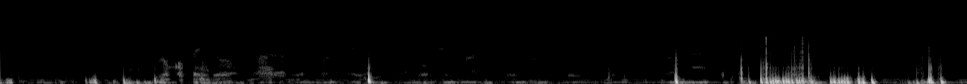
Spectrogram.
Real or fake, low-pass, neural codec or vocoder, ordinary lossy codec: fake; 3.6 kHz; codec, 16 kHz in and 24 kHz out, 1.1 kbps, FireRedTTS-2 codec; none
